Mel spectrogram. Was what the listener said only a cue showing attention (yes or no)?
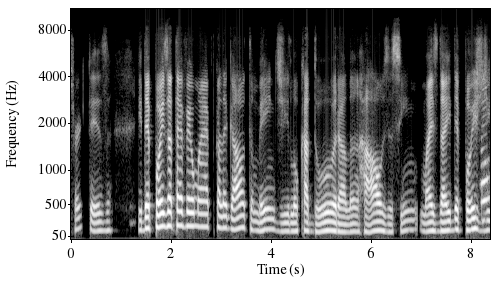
yes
